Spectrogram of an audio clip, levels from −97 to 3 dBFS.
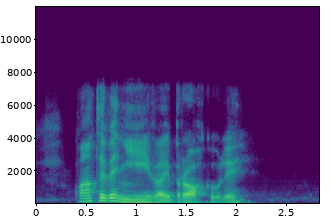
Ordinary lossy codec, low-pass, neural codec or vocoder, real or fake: Opus, 64 kbps; 7.2 kHz; codec, 16 kHz, 4 kbps, X-Codec, HuBERT features, trained on LibriSpeech; fake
